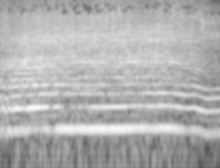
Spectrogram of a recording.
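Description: Rally car on a forest stage of the Kielder Forest Rally, its engine holding a loud, steady high-revving note close by with slight pitch shifts as it drives through, no voices.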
